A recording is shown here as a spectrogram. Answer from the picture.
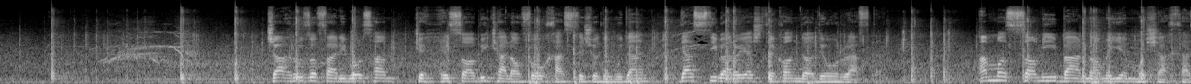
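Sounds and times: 
city noise: 0.0s - 11.8s
firecracker bangs in the city: 0.0s - 11.8s
whistling rocket rising and falling: 0.2s - 4.6s, 6.2s - 7.5s
speech: 2.7s - 9.0s, 9.8s - 11.8s.

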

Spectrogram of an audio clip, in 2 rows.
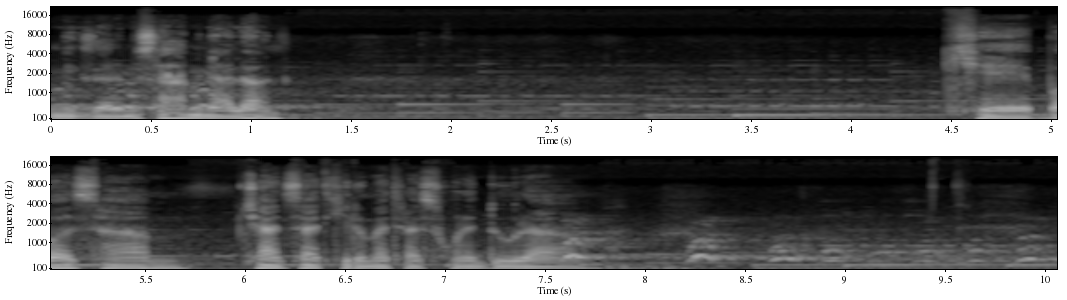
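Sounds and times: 
faint dogs barking outdoors on a plain: 0.0s - 1.3s, 7.4s - 10.0s
speech: 0.1s - 1.3s, 4.6s - 7.9s.

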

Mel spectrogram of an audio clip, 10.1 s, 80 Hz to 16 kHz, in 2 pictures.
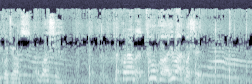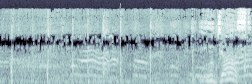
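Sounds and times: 
speech: 0.0s - 1.4s, 2.3s - 4.2s, 9.2s - 10.0s
baby crying: 0.0s - 10.0s
low rumble: 4.1s - 8.1s.

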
